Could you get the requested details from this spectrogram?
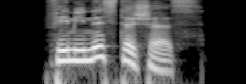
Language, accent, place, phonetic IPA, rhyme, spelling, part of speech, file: German, Germany, Berlin, [femiˈnɪstɪʃəs], -ɪstɪʃəs, feministisches, adjective, De-feministisches.ogg
- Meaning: strong/mixed nominative/accusative neuter singular of feministisch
